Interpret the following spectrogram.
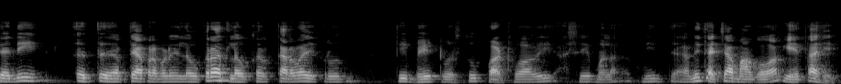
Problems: none marked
